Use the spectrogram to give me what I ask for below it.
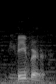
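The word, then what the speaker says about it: Biber: Viennese transcultural magazine Bible is that how I pronounce Bieber Bieber like Justin like Justin yeah all right uh and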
